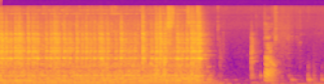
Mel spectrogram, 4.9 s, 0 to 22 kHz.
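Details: Parkside PTBM 500 E5 drill press (2019): motor hums with a light, quick rattle for three seconds, then spins down; after the loosened motor was pushed back and retightened, the running noise is quieter but not gone.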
